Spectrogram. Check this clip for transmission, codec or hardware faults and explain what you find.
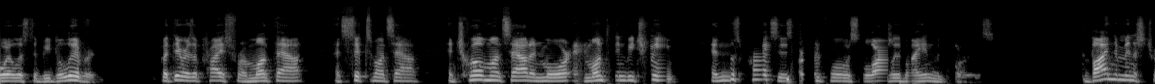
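One transmission fault is audible. From 5.75 s to 9.78 s there is repeated packet loss (robotic sound): about twenty short holes, the longest about 113 ms, each patched by stretching the preceding sound, covering nearly a third of that stretch. Unlike a single dropout or steady codec smearing, the speech turns choppy, with pieces missing, in rapid, recurring bursts.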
